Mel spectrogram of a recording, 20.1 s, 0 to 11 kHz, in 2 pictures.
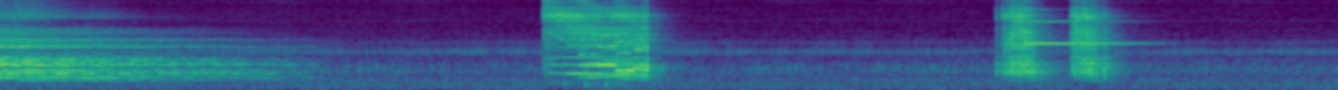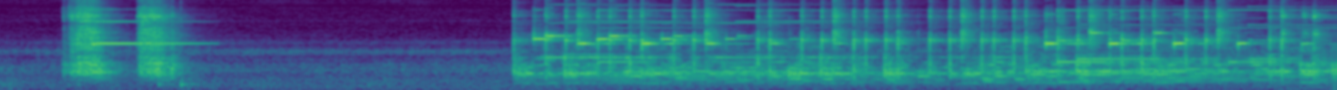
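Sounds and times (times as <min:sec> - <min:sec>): bell-like phone alert chime: 0:13.9 - 0:20.0.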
